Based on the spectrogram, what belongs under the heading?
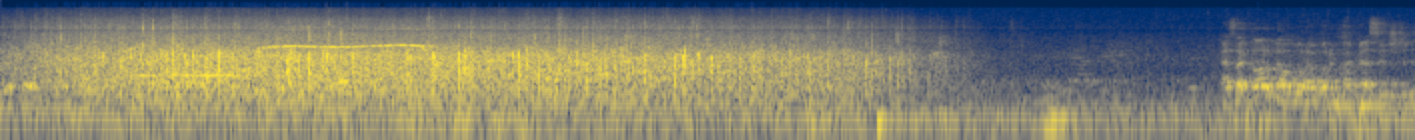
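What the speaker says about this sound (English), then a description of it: "Please join me in giving our teachers a round of applause for their help." A graduation crowd at Tonganoxie High School applauds its teachers, loud steady clapping that swells then fades out after about ten seconds, followed by a near speaking voice.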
